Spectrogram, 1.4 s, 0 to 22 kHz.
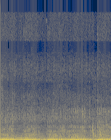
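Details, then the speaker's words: Rough idle on a BMW E30 that has long run rich with black exhaust smoke, compression around 135–160 psi: low, uneven lumpy idle wavering every fraction of a second, during misfire diagnosis. "pretty close as you can see it's got a little bit of a rough idle"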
